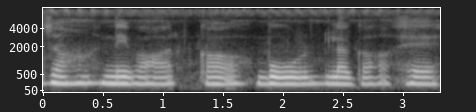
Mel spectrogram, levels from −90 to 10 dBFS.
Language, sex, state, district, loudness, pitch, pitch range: Hindi, female, Madhya Pradesh, Katni, -17 LUFS, 205 Hz, 200-210 Hz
